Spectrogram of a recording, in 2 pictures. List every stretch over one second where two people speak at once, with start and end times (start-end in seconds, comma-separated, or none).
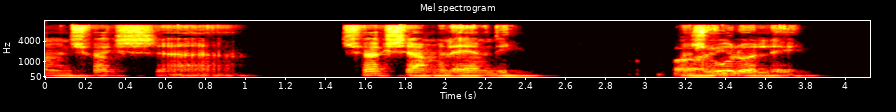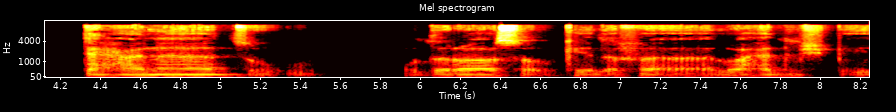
none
